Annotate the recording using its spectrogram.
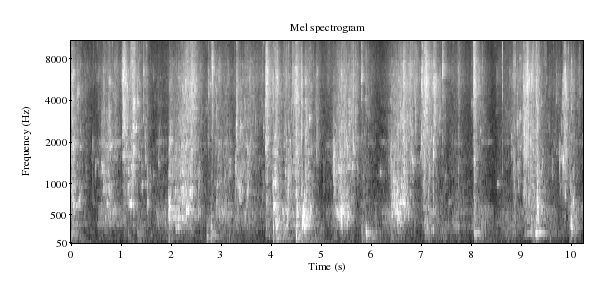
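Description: People wading through shallow water, each step splashing and sloshing in a steady walking rhythm.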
